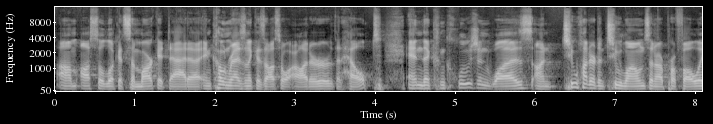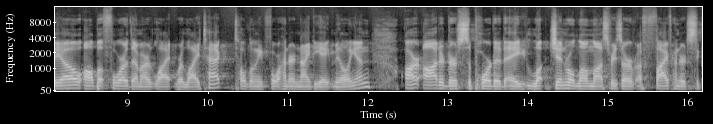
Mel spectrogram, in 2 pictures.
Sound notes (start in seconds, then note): none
